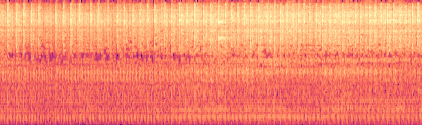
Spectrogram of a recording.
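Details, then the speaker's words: Cheap modern chainsaw, a marketplace find, running on old fuel left in its tank: a steady, even two-stroke buzz with a quick, regular firing beat and no stumbling. The carburettor is working. Normal running. "It hasn't died yet. Is there fuel in this thing? There must still be good fuel in this tank, and the carburetor is actually functioning."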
